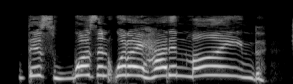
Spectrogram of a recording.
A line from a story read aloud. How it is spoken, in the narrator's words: she shouted into the empty air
